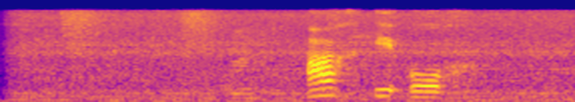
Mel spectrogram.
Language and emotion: Russian, neutral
